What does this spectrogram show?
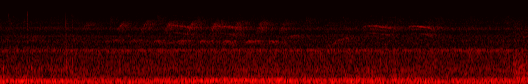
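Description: A bird singing a quick run of repeated chirps, about five a second, then a few slurred notes, over a steady low rumble.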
